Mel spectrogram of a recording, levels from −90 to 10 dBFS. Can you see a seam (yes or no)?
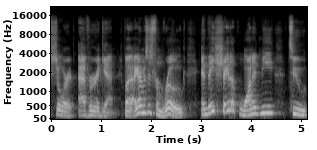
yes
